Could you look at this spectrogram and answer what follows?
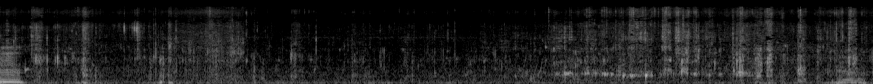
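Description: Water trickling and dripping on wet rocks and gravel, with scattered small wet clicks and crackles as a landed stingray lies on the stones. There is a dull bump right at the start and another near the end.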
